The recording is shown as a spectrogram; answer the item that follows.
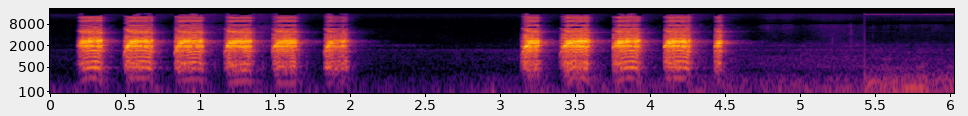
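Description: Citroën 2CV's add-on horn, set off by remote control, sounding a quick run of six short honks at about three a second, then after a pause five more.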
